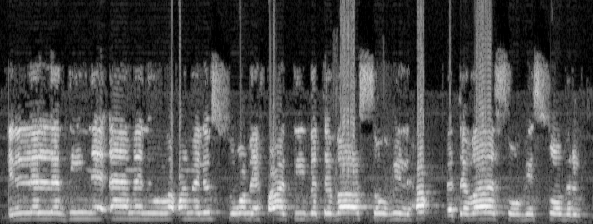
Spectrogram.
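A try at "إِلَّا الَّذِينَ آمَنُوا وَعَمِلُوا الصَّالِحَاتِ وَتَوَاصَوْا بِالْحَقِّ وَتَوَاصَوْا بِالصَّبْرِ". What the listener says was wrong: یہاں پر آپ کیوں وقف کر رہی ہیں؟ بالحق پہ. نہیں نہ کریں.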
